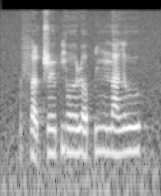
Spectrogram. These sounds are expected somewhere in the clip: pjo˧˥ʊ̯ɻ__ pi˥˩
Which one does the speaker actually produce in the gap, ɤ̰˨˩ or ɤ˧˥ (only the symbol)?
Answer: ɤ̰˨˩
